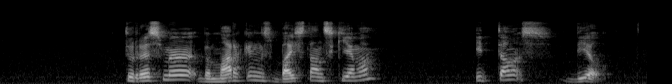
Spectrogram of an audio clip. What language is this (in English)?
Afrikaans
